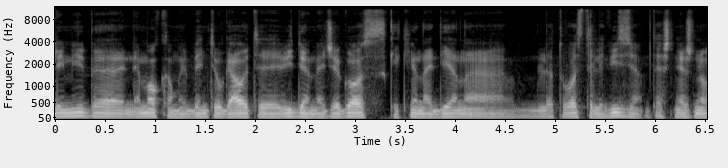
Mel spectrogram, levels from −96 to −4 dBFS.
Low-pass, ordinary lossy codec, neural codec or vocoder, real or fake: 10.8 kHz; AAC, 64 kbps; none; real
